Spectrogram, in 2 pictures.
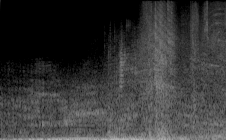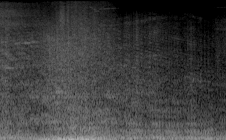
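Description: A spaceship's engines roar as it flies past.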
